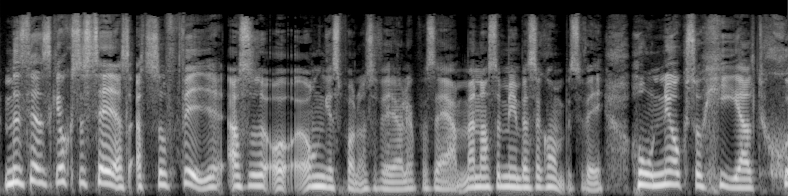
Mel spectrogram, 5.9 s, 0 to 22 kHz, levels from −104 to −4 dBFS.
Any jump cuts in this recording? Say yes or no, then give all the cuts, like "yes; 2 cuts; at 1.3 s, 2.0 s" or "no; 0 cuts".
no; 0 cuts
